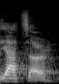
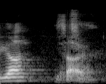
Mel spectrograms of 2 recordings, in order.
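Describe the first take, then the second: First: The first vowel is a patach sound. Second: The first vowel is a kamatz sound. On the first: The speaker calls it wrong. "not Yatzar" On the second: The speaker calls it right. "Kamatz patach. So it has Asher Yatzar"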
